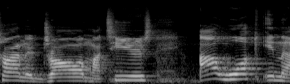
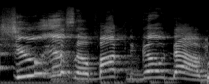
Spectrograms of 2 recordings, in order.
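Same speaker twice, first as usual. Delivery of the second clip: high, thrilled shout; excited; 10 semitones higher than usual. Retold or imitated. Boy hyped for revenge, high thrilled. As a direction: hype it up. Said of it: "So I'm like".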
